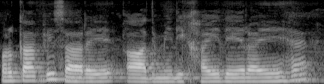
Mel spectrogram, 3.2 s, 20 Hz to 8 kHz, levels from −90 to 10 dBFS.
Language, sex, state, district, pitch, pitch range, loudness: Hindi, male, Uttar Pradesh, Shamli, 130 Hz, 125-150 Hz, -17 LUFS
